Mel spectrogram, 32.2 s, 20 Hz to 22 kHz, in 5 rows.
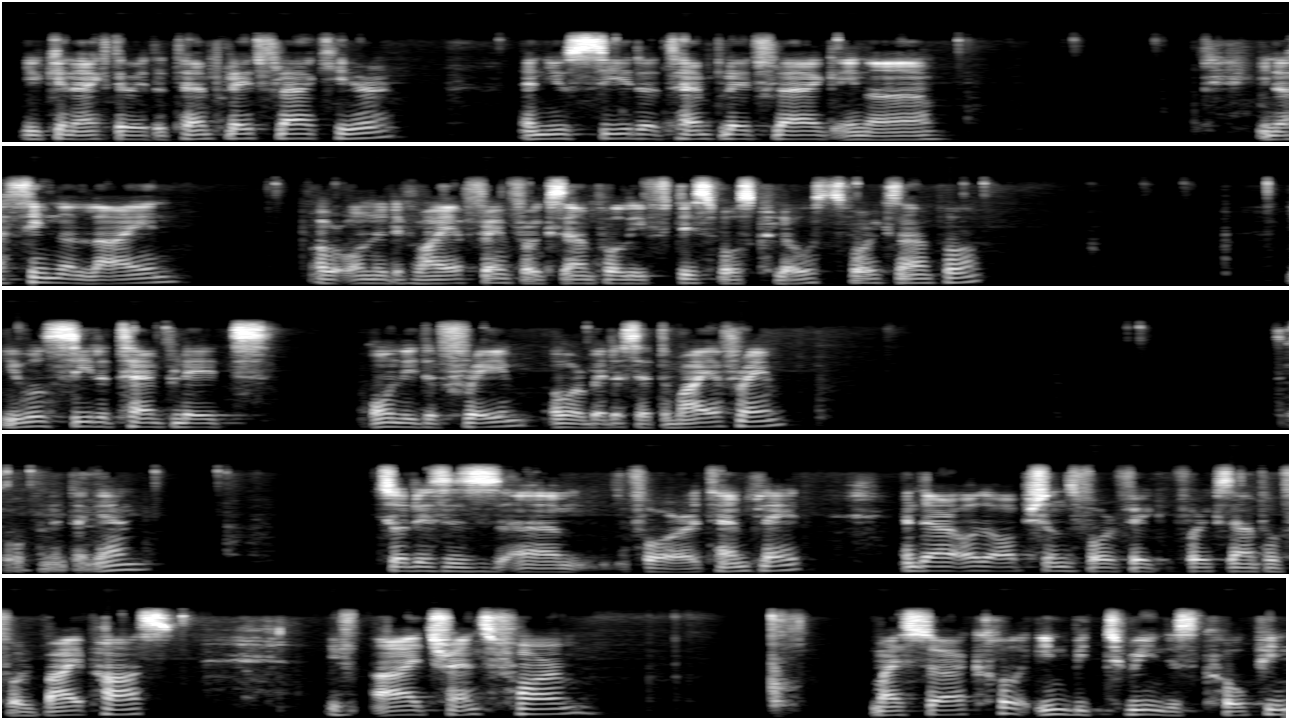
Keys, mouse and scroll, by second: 1.5 click, 3.2 middle click, 3.5-4.1 scroll up 1, 4.1 click, 4.9-5.2 scroll up 1, 5.2 click, 5.8 middle click, 7.2-7.7 scroll down 1, 7.7 click, 11.7 scroll down 1, 12.4 scroll down 1, 12.7 click, 13.0 middle click, 13.6 click, 18.4 click, 26.1 click, 26.4 right click, 27.3-28.5 typing, 28.6 Down, 29.0 Return.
